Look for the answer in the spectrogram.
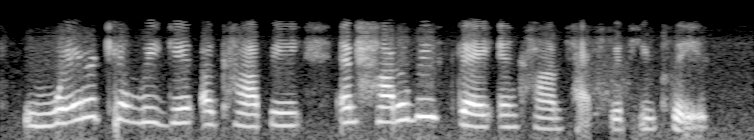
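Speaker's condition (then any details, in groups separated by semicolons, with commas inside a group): No condition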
